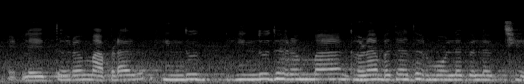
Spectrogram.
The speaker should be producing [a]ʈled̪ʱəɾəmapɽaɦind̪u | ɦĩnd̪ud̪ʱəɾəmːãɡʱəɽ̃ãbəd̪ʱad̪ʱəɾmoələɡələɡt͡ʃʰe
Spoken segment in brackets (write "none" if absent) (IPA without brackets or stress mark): e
